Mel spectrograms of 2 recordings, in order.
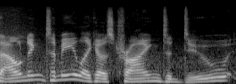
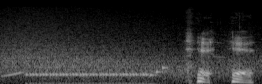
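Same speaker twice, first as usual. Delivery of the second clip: high squealing laugh; 9 dB quieter than usual. Real, not acted. High burst after joke.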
